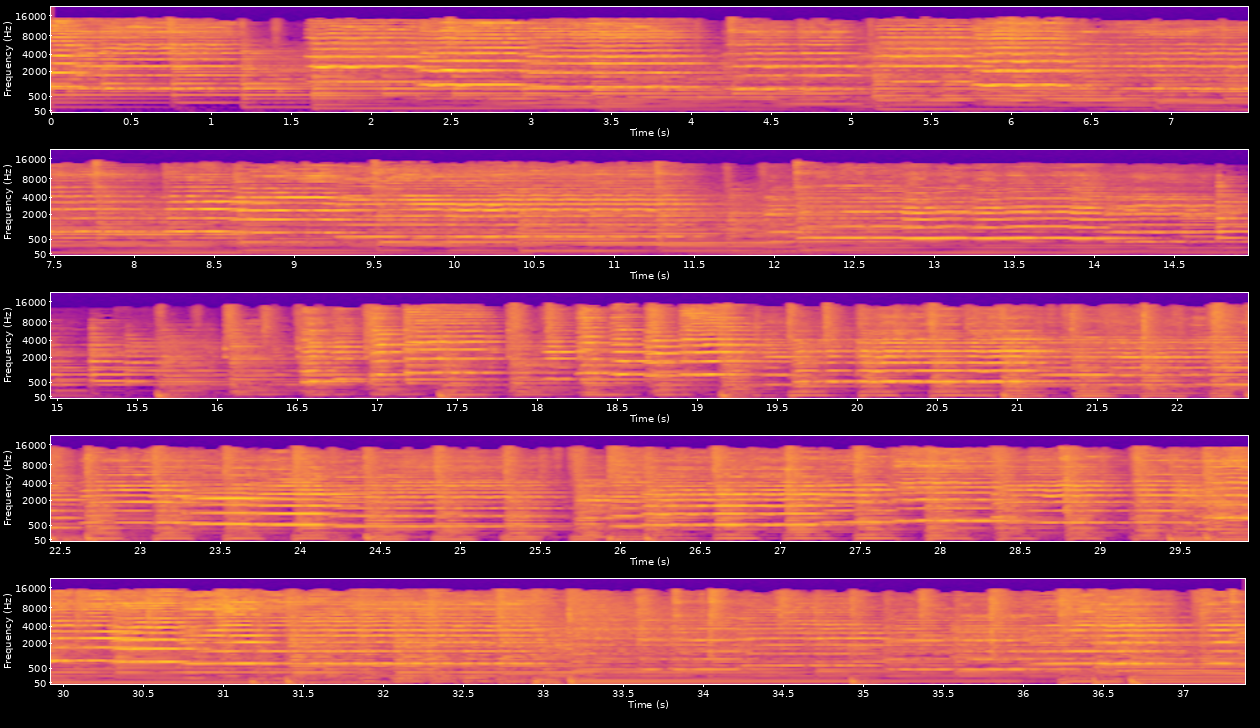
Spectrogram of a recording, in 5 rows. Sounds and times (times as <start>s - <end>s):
Classical music: 0.0s - 37.3s
Violin, fiddle: 0.0s - 37.3s.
